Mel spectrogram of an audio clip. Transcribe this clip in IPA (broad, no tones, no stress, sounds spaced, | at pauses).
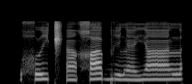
χʷ i t͡ʃʼ ã χ a b i l ɛ̃ j ã l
